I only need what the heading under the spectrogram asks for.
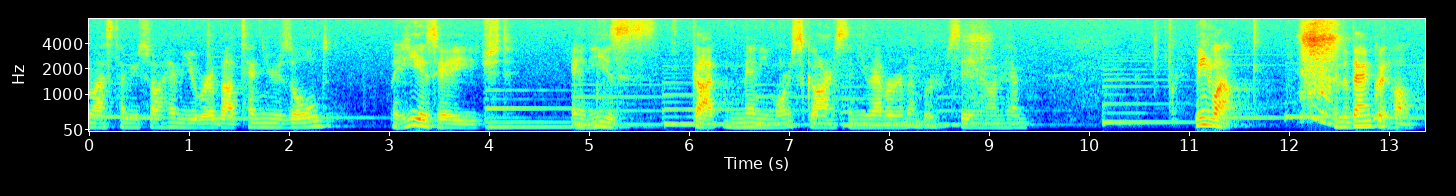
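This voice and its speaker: A man running a tabletop game as game master, describing scenes in a relaxed, casual way. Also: medium pitch, poor audio.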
